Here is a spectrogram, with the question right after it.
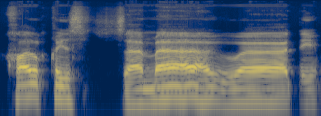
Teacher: Jadi bunyinya qis. Dan sin adalah hamas, jadi berangin bunyinya.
